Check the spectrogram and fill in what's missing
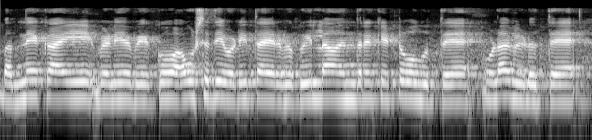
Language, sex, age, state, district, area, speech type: Kannada, female, 45-60, Karnataka, Bangalore Rural, rural, spontaneous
